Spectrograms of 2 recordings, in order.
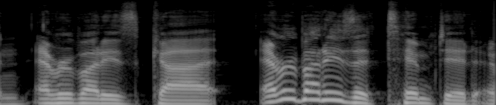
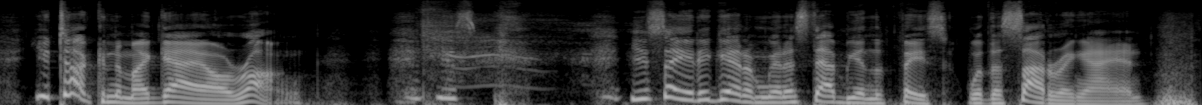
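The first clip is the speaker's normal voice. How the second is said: clumsy delivery with pitch swooping up high; 6 semitones higher than usual. Doing an impression after being asked for one: terrible Christopher Walken impression. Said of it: "I have a terrible one".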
